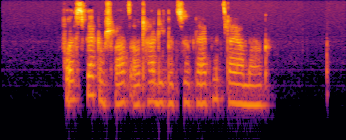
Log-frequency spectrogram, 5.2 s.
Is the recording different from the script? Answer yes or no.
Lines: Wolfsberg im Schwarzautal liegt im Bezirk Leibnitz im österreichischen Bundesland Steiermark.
yes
